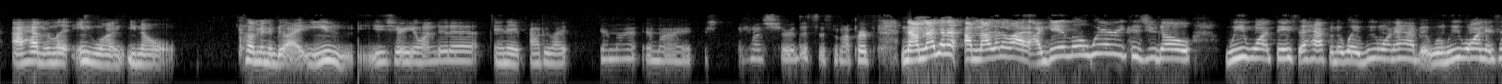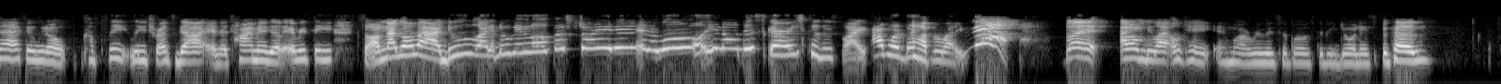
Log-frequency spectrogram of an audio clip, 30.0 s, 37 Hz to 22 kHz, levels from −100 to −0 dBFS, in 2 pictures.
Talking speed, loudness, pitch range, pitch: 245 wpm, -22 LUFS, 210-285 Hz, 240 Hz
